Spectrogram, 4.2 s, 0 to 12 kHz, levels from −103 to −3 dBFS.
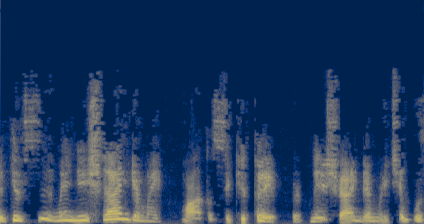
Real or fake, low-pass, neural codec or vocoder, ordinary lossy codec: fake; 10.8 kHz; codec, 44.1 kHz, 1.7 kbps, Pupu-Codec; MP3, 32 kbps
